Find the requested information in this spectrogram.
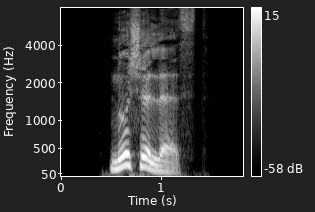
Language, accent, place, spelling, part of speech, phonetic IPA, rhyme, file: German, Germany, Berlin, nuschelest, verb, [ˈnʊʃələst], -ʊʃələst, De-nuschelest.ogg
- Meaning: second-person singular subjunctive I of nuscheln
